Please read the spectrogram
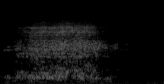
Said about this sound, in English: And we're just going to seal them off with three collective breaths. So we're going to breathe in through our nose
